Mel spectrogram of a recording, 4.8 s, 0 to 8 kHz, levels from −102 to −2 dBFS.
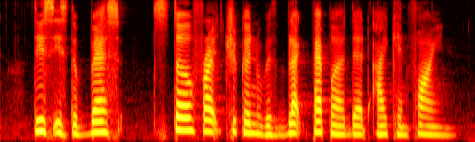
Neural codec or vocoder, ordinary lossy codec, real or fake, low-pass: none; none; real; none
